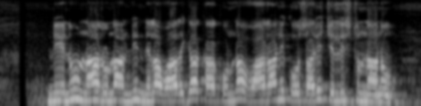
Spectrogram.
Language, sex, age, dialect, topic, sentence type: Telugu, male, 18-24, Central/Coastal, banking, statement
